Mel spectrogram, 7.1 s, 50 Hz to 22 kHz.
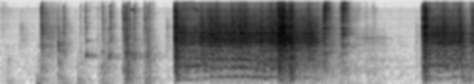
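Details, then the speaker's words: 1960 Pontiac Ventura barn-find V8 with Tri-Power carburetors (outer carbs disconnected), timing advanced to previous setting: cranks, catches, runs lumpy with pops, missing, shaking, backfiring through exhaust and carburetor; owner suspects fouled plugs after electrical problems. "this beast just refuses to run on all eight cylinders and can get it to run so so as you see it's still wanting to miss its shaking and shimmying backfiring both out of the exhaust and out of the carburetor"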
